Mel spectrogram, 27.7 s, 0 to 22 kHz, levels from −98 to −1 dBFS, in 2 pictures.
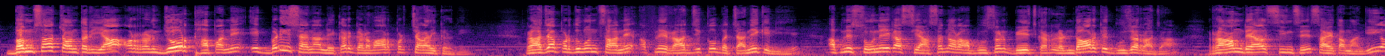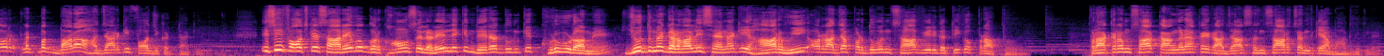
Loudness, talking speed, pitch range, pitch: -18 LUFS, 185 wpm, 155-210 Hz, 185 Hz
